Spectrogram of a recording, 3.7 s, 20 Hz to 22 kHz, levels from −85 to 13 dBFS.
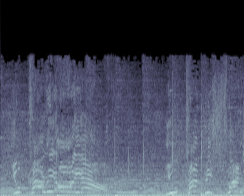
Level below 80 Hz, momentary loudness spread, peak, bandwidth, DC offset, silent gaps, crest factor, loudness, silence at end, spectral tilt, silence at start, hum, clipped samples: -18 dBFS; 4 LU; 0 dBFS; 16.5 kHz; under 0.1%; none; 12 dB; -12 LUFS; 0 s; -4 dB/octave; 0 s; none; under 0.1%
